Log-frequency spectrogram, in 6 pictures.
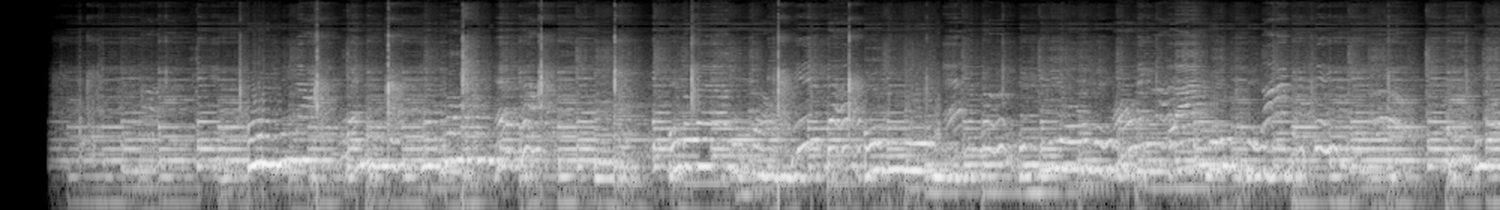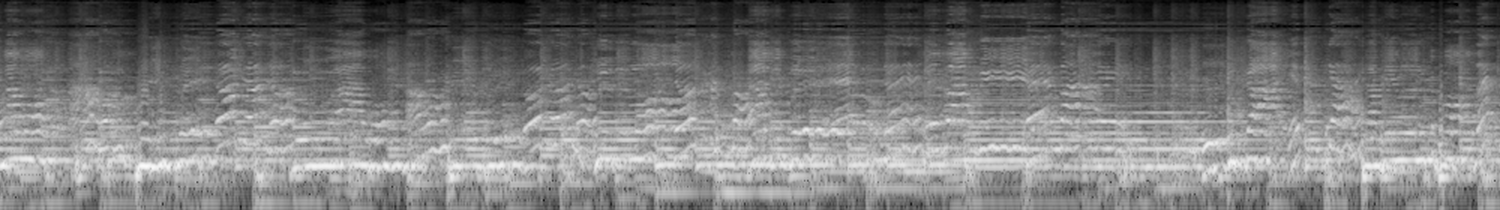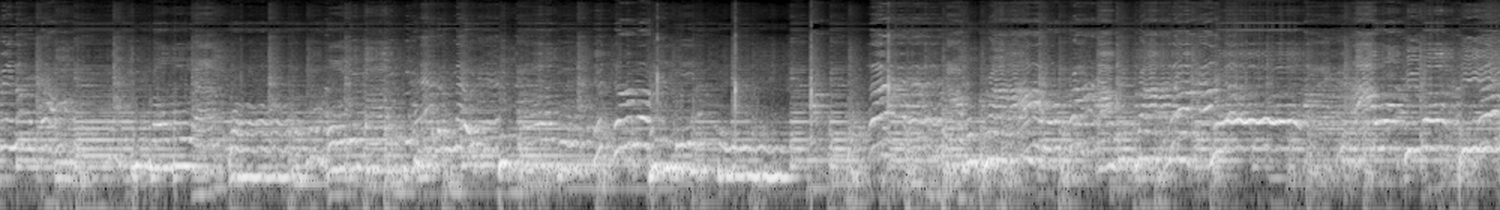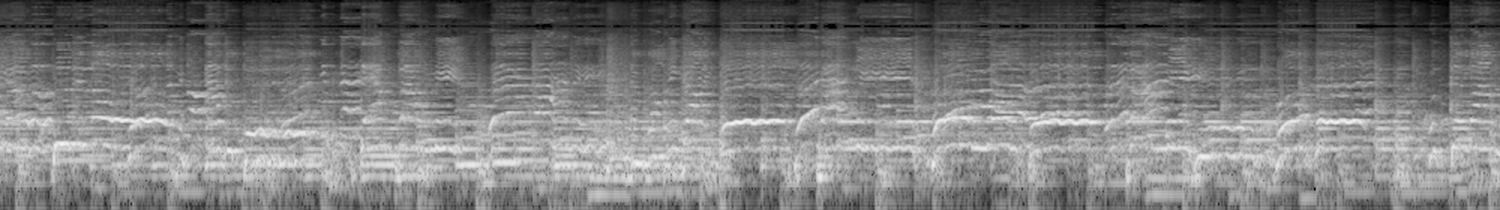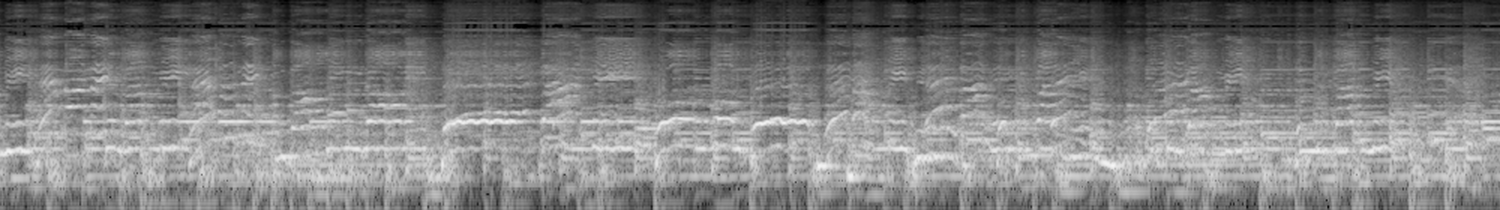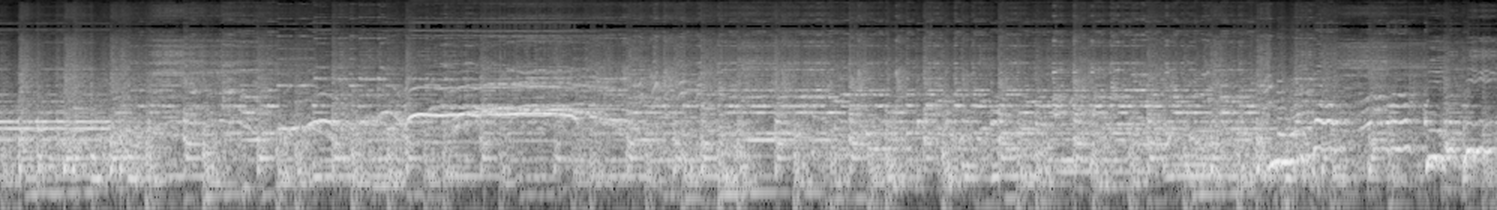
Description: zu den Audiofiles (aufgenommen auf der Aftershow-Party):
